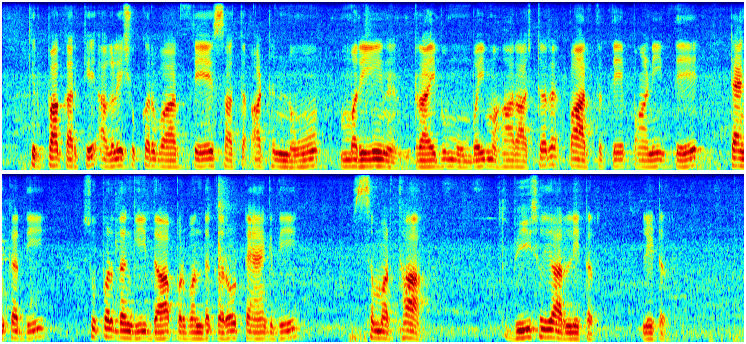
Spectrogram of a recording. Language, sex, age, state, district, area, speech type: Punjabi, male, 30-45, Punjab, Gurdaspur, rural, read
